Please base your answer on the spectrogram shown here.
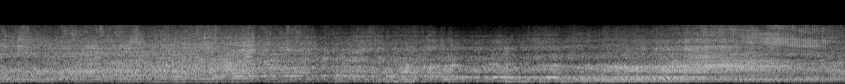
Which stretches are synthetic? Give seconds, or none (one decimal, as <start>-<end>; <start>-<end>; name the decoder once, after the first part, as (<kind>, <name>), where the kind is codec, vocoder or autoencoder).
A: none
